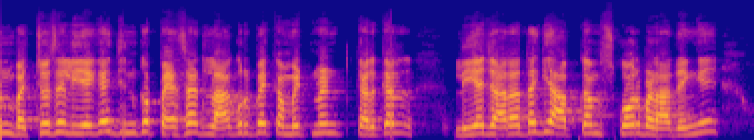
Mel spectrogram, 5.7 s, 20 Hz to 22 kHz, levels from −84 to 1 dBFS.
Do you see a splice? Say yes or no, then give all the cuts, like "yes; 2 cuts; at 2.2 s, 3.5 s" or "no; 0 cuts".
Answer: no; 0 cuts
